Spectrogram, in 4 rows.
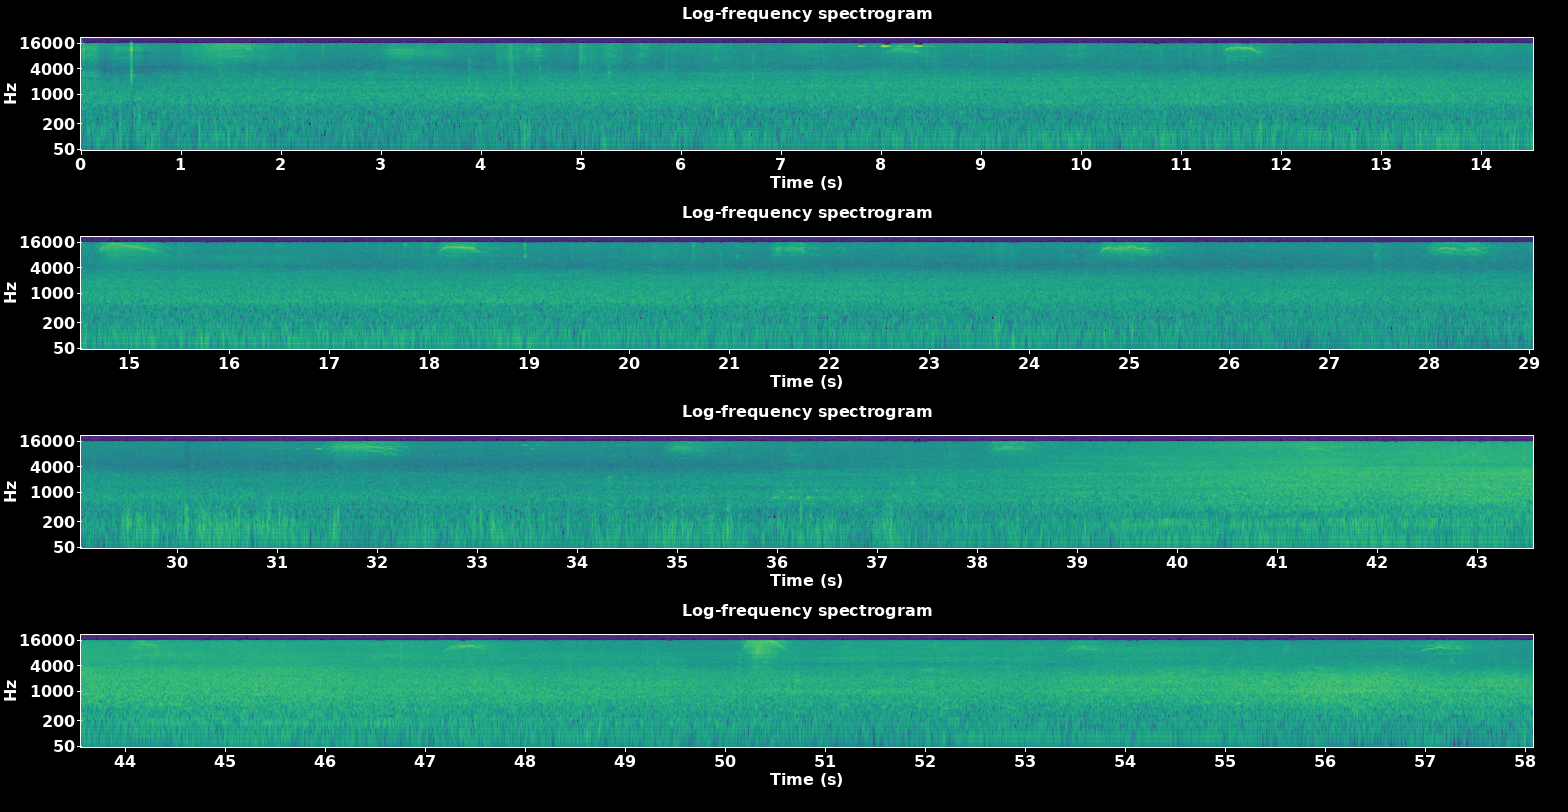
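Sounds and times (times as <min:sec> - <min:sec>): distant city traffic rumble: 0:00.0 - 0:58.0.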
